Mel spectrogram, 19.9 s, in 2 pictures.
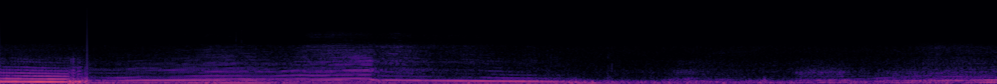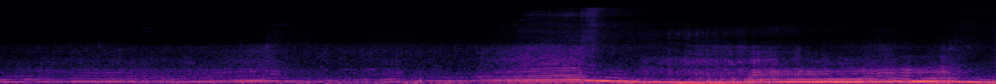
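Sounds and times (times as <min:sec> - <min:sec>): car engine revving: 0:00.0 - 0:05.8, 0:06.6 - 0:19.9
car passing with rush: 0:00.0 - 0:19.9.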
